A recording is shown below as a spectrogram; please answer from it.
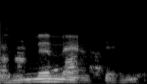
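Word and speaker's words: memantine: which is amanda uh and the other is mimanthine which is m-e-m-a-n-t-i-n-e and both of those are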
